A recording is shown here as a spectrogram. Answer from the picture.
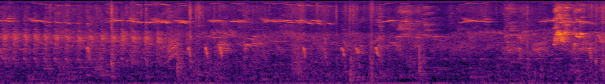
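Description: Several caged songbirds chirping and twittering over one another: short, scattered high chirps and thin whistles, with a quick trill in the first second, over a faint low steady hum.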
